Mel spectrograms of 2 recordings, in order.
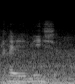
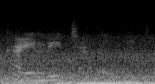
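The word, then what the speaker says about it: Khayelitsha: I could have called it Kaelisha. Yeah, you pronounce it cha. SH. Kaelecha.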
